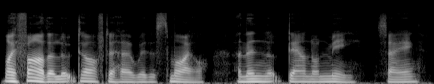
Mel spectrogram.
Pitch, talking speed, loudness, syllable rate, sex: 120 Hz, 205 wpm, -19 LUFS, 5.4 syllables/s, male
